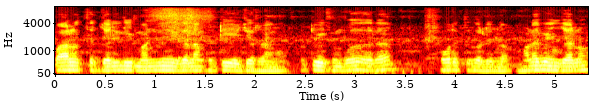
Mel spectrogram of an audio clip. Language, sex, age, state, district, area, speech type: Tamil, male, 60+, Tamil Nadu, Nagapattinam, rural, spontaneous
